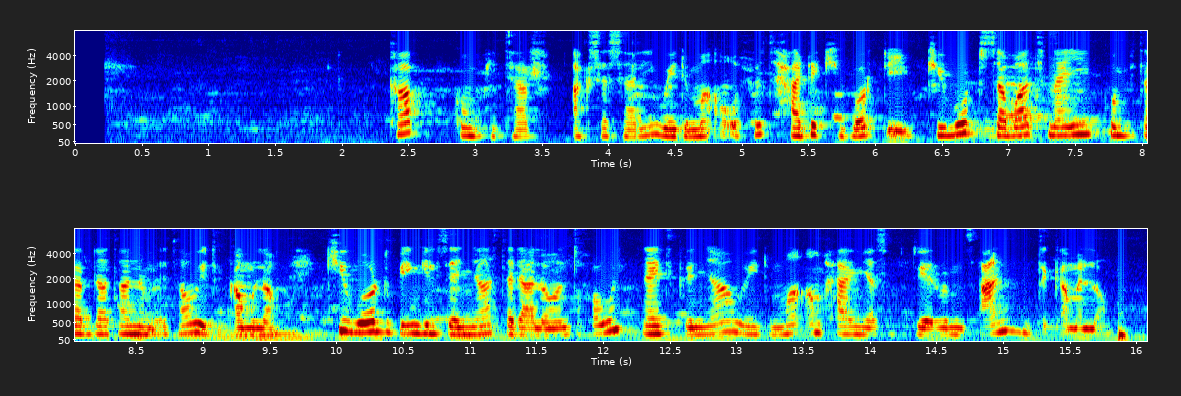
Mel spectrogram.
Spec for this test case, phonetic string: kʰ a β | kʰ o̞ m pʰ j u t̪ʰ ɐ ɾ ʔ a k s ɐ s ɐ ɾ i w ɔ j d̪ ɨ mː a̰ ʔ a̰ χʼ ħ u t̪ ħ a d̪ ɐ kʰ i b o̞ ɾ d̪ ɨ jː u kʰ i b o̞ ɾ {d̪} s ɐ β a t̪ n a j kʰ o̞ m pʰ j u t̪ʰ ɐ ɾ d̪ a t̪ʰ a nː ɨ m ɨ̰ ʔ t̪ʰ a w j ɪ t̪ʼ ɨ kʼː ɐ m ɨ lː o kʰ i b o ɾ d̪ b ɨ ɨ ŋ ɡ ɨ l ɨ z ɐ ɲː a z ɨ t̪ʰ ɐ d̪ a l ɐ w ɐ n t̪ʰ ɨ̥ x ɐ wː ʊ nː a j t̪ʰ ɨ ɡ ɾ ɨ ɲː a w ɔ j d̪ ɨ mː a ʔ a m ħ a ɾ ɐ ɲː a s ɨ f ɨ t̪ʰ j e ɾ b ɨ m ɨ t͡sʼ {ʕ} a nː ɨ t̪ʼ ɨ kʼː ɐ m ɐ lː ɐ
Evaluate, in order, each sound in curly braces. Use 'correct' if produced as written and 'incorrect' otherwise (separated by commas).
correct, correct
